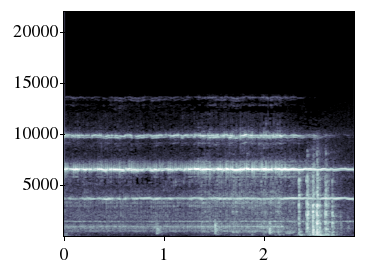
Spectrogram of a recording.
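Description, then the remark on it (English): A telephone rings with a steady, shrill bell tone that carries through the whole moment, fairly loud, with a brief clattering burst near the end and no voices. “Then the phone rang.”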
